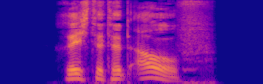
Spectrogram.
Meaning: inflection of aufrichten: 1. second-person plural preterite 2. second-person plural subjunctive II
- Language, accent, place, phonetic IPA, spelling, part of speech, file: German, Germany, Berlin, [ˌʁɪçtətət ˈaʊ̯f], richtetet auf, verb, De-richtetet auf.ogg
